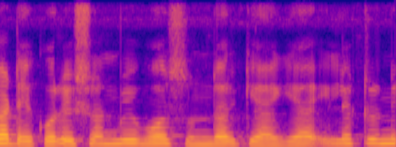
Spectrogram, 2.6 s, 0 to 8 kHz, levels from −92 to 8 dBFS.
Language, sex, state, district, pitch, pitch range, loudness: Hindi, female, Haryana, Rohtak, 215 Hz, 205-225 Hz, -19 LUFS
